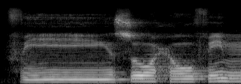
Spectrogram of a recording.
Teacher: idgham artinya memasukkan, karena di sini ada tanda tasdid, dan bi gunnah itu disertai berdengung. Maksudnya di sini ketika memasukkannya disertai berdengung. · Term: idgham bi gunnah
